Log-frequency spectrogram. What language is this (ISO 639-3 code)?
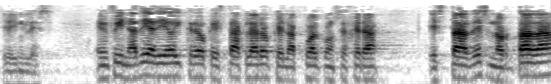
spa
